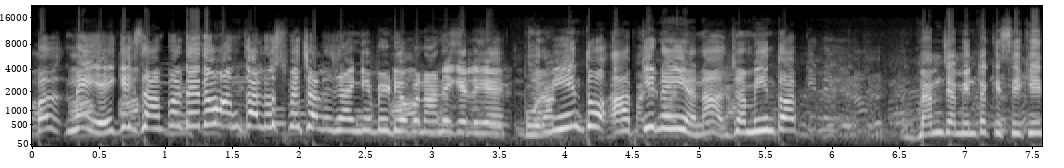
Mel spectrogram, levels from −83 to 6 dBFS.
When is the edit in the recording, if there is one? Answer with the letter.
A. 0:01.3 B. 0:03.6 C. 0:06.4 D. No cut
B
